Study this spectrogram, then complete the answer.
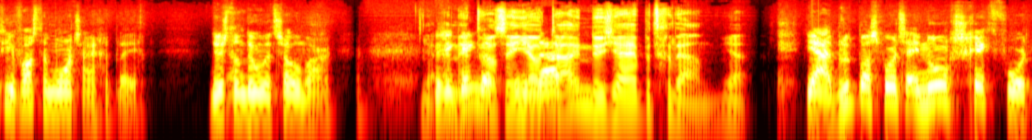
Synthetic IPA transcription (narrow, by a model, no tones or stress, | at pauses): thiːɹvɑstənmʊɹtsɛjnχəplḛjχt | dɵzdɑndunʋəətsowma̰ːɹ | døsɪɡdɛŋɡdsɪnjadaːaɥndəsjɛjɦɛpətχəda̰ːn | jaəd̚blut̚pɑspɔɹtɪsenɔɹmχə̥sχɪk̚tfʊɹ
